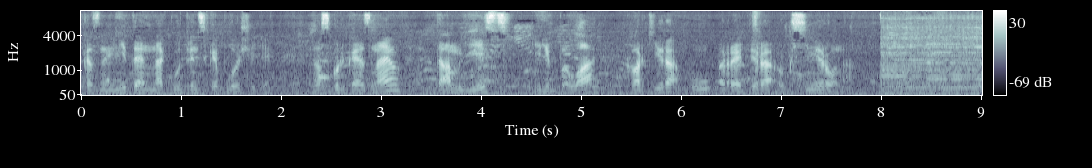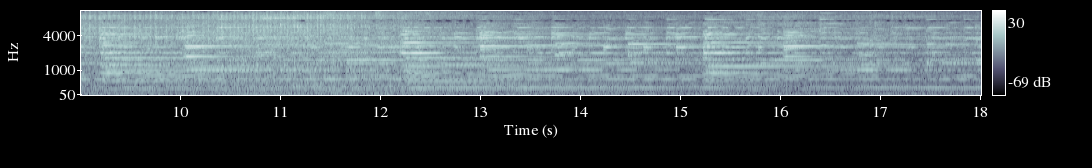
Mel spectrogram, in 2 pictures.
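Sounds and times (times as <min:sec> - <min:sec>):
passing street traffic hum: 0:00.0 - 0:18.0
church bells ringing: 0:08.0 - 0:18.0.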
